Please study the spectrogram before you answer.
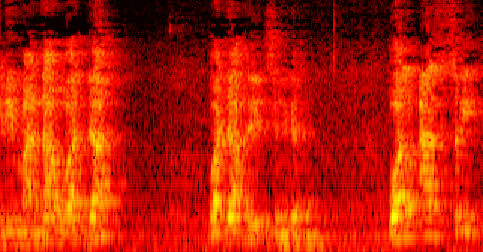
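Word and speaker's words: والعصر: Wal asri dibacanya wal asri majrur, nggak boleh dibaca wal asru doma, nggak boleh dibaca wal asro, karena wawunya di sini wawu kosam, wawu sumpah.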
